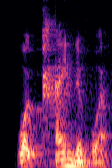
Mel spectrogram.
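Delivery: ordinary talk, nothing marked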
